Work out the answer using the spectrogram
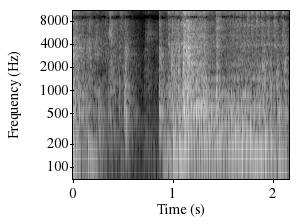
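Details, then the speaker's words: Mercury 2.2 hp outboard, which would not start, now with fresh gasoline and the carburetor checked, choked with a little throttle: after a short pause it catches at once and settles into a steady, even buzz; easy, normal start. "So, some fresh gas and a checkup. It's running again. That's great. And it's starting very easy now."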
